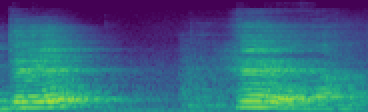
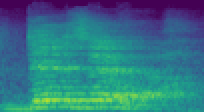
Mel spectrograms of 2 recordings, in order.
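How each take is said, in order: First: The two words are kept apart, no z sound. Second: A z sound links the two words. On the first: The speaker calls it wrong. "That will not be good pronunciation" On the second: The speaker calls it right. "There is what we call liaison. I have connected X and this vowel"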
